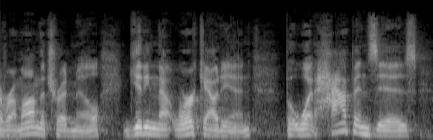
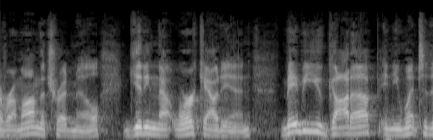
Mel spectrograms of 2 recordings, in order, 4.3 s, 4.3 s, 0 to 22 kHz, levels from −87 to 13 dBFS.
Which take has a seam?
second; 1 cut; at 2.7 s

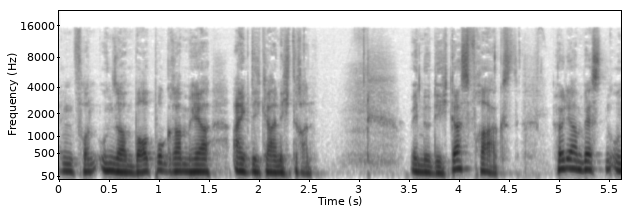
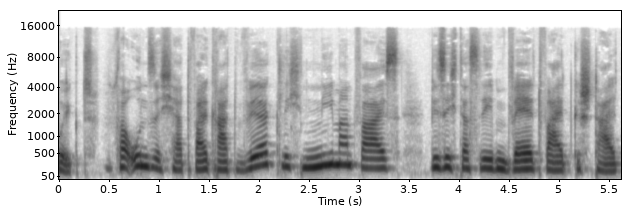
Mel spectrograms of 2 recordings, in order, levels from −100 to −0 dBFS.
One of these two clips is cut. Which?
first; 1 cut; at 3.4 s

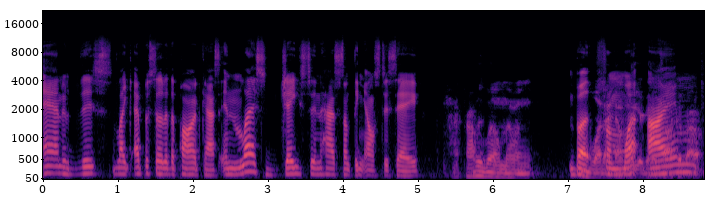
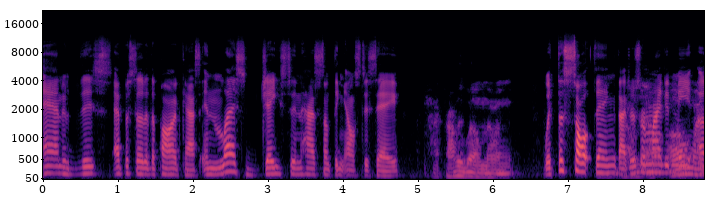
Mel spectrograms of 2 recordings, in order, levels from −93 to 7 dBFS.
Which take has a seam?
second; 2 cuts; at 0.9 s, 6.5 s

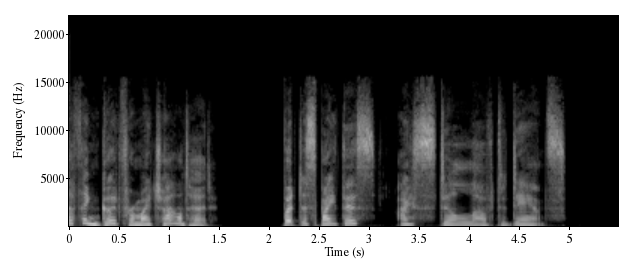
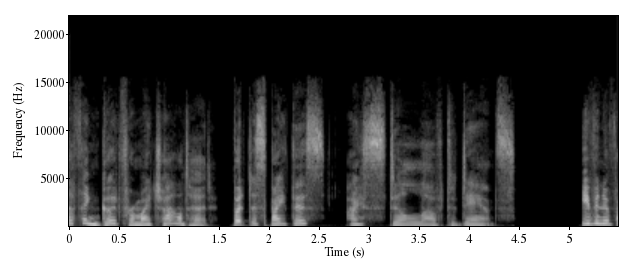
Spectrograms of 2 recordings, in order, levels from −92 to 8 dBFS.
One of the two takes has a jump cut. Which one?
second; 1 cut; at 1.5 s

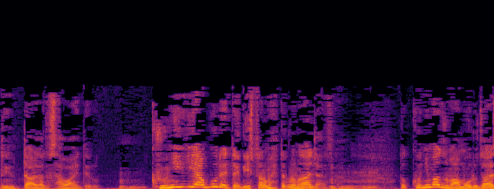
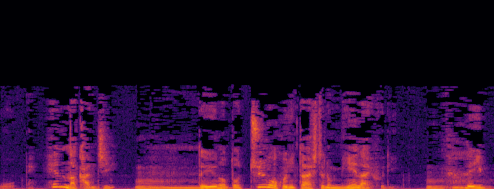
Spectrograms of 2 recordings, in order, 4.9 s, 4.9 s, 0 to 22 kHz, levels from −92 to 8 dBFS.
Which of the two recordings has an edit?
first; 1 cut; at 1.5 s

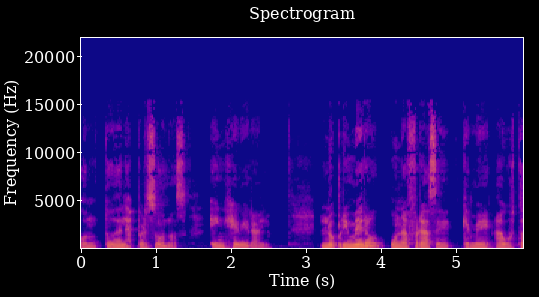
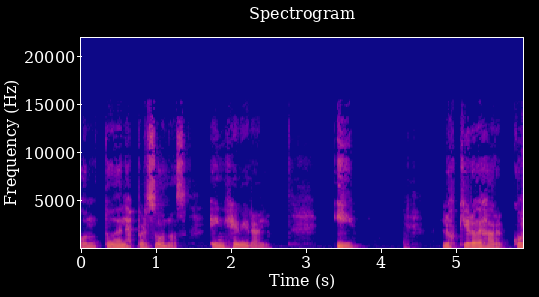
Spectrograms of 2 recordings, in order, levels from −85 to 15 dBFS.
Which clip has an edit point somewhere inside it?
first; 1 cut; at 3.1 s

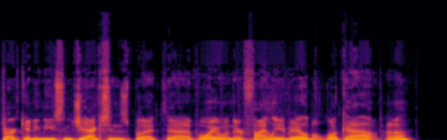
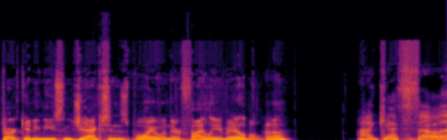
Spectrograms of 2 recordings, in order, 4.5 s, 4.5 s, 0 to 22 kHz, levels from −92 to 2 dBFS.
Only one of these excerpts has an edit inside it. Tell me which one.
second; 2 cuts; at 1.3 s, 2.6 s

